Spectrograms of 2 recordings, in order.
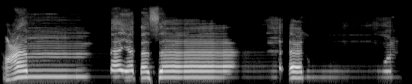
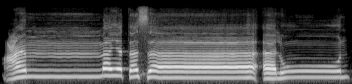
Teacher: Jadi mem yang bertasydid. Kalau kita buka tutup hidung kita akan terasa gunnah atau dengungnya. Terasa banget dengungnya.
